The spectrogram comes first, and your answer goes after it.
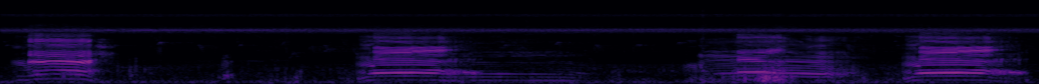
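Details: A roaming herd of cattle on the road calls with four strong, harmonic-rich moos, each under a second long and spaced a few seconds apart, over a quiet steady hum.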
